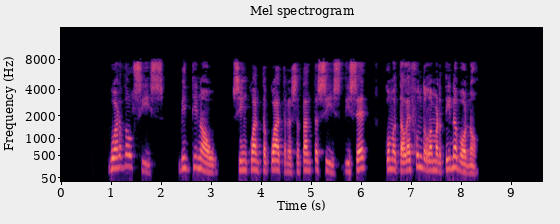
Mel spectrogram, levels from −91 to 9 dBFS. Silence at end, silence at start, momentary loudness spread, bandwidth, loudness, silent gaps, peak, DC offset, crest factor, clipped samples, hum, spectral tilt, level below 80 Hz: 1.3 s; 0.95 s; 11 LU; 8.4 kHz; -22 LUFS; 2.09-2.34 s, 3.17-3.43 s, 6.21-6.26 s, 6.38-6.50 s; -4 dBFS; under 0.1%; 20 dB; under 0.1%; none; -3.5 dB/octave; -68 dBFS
